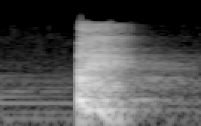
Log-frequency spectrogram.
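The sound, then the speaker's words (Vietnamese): A woman clears her throat once in a short, gruff burst that starts sharply and fades within about half a second. “Nét mặt của Phương Bộ Lôi cứng đờ, chị ta đẳng hắng.”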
